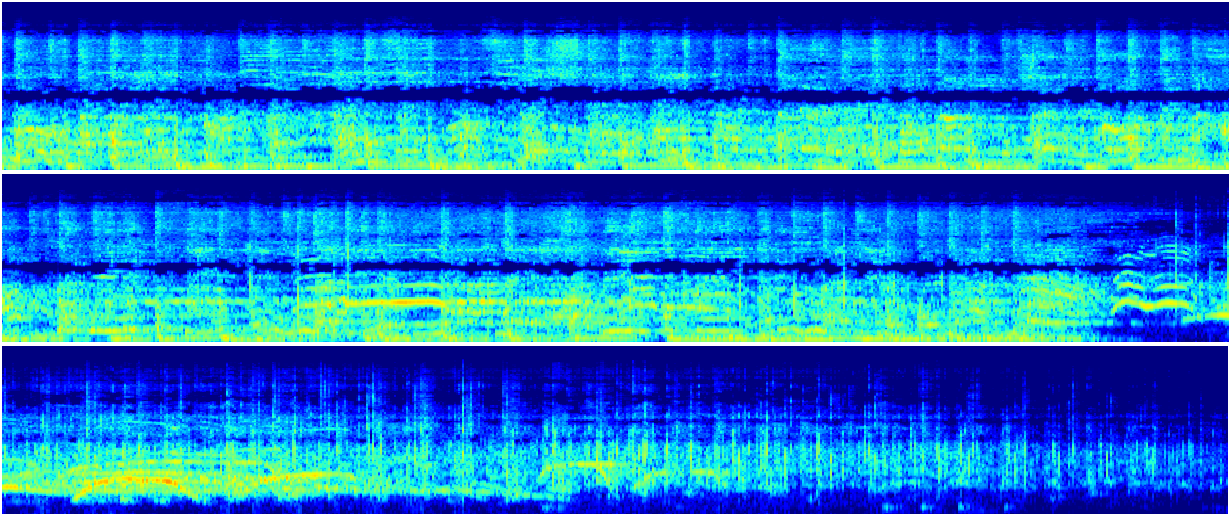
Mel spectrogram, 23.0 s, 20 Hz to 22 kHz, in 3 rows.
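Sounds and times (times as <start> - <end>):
folk music with heavy bass beat: 0.0 - 14.5
audience applauding: 9.2 - 11.6, 14.7 - 23.0
audience cheering with whoops: 14.6 - 20.3.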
